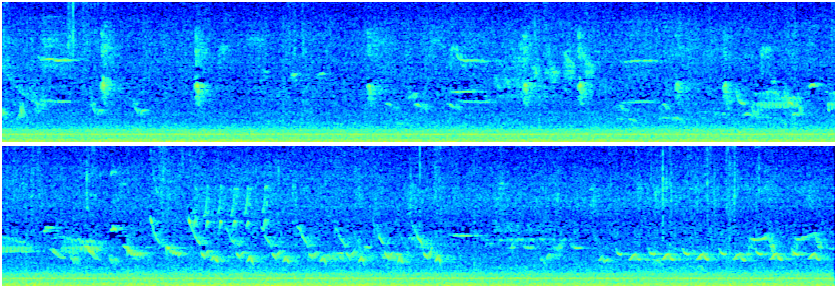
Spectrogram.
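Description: Faint birdsong from several birds: quick runs of short, falling chirps, busiest in the middle and near the end, over a steady hum.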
